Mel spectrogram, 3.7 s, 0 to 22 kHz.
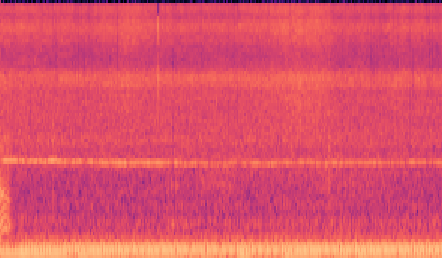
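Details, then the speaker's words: Kia Carnival 2.2 D4HB common-rail turbo diesel, 187,000 km, low power complaint, no check engine light: steady idle rumble with a faint constant high whistle; an intake leak is sucking in unmetered air. "as soon as we got our mass airflow sensor um yeah we've got a lot of air underneath air entering the engine i'm surprised there's no fuel out the back"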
